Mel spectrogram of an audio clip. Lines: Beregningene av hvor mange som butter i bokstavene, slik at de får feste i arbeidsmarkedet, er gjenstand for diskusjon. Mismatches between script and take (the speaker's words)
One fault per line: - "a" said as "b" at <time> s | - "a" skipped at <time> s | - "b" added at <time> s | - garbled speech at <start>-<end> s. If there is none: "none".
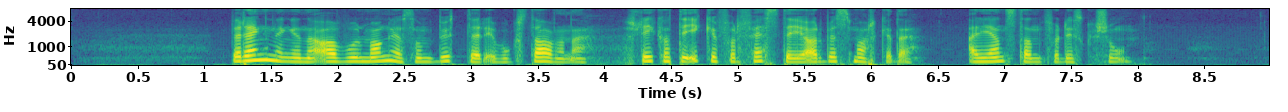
- "ikke" added at 4.7 s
